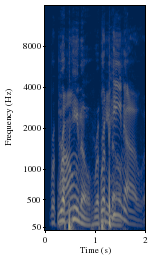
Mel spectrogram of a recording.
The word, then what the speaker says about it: Rapinoe: Rapinoe.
